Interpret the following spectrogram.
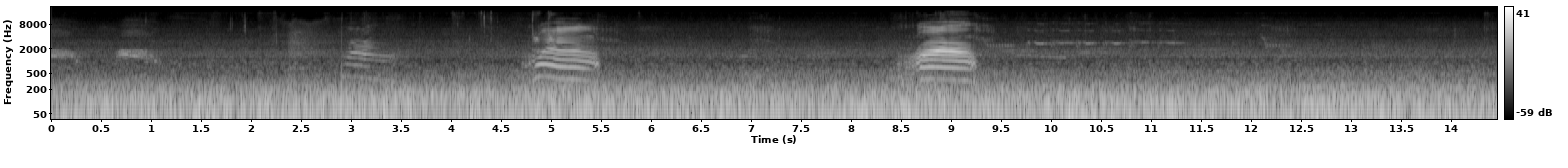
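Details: Loud, talkative tomcat at Lumpini Park giving a few drawn-out meows, each sliding downward from a high start, with quieter short calls between and a constant low city hum behind.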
